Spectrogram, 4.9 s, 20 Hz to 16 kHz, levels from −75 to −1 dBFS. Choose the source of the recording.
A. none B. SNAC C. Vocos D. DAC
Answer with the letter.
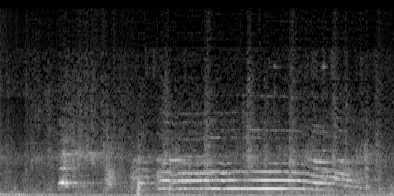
A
